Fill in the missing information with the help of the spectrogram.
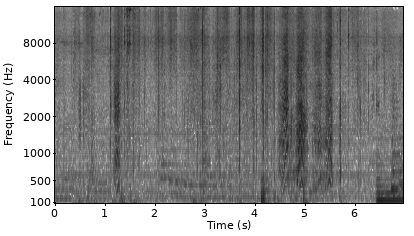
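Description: A zipper on a zip-around wallet pulled open and closed in short rasps, briefly about a second in and again for about a second around the middle. Loud music comes in near the end.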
